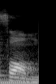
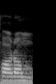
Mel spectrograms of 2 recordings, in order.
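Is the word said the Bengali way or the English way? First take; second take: English; Bengali. First: It is said with an English pronunciation. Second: It is said with a Bengali pronunciation. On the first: "ইংলিশে আমরা বলবো যে ফর্ম" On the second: "বাংলায় ফরম বলবো"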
